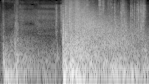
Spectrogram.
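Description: A rifle fires a loud shot at close range.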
